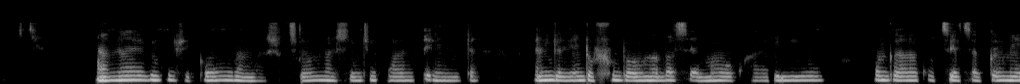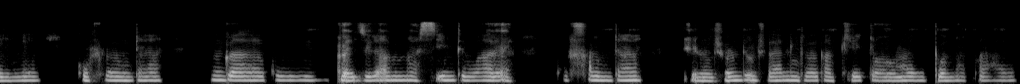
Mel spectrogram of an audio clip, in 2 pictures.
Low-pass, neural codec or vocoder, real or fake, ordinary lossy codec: 7.2 kHz; codec, 24 kHz, 1.5 kbps, HILCodec; fake; AAC, 48 kbps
